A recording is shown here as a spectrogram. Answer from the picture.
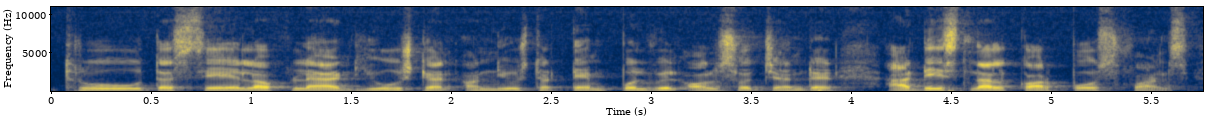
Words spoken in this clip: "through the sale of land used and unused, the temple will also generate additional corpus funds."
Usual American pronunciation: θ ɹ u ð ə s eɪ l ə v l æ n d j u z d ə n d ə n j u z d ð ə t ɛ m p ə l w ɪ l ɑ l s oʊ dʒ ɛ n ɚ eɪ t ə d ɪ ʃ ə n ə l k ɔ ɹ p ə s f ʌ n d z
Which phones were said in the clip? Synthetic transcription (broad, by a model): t ɹ u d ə s eɪ l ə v l æ n d j u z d ə n d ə n j u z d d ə t ɛ m p ə l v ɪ l ɑ l s oʊ dʒ ɛ n ɚ eɪ t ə d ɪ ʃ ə n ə l k ɔ ɹ p ə s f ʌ n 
